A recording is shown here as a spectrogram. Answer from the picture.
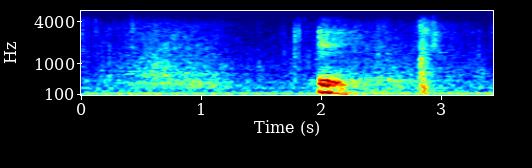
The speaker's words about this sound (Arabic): لا افتح الباب عشان الأخوان برا يسمعون. افتحوا مرة نهائي.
